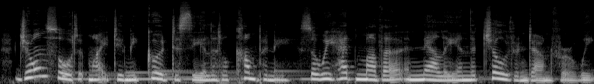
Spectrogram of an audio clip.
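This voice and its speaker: Noticeable background noise sits behind this woman's speech. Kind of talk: gothic horror story reading.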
